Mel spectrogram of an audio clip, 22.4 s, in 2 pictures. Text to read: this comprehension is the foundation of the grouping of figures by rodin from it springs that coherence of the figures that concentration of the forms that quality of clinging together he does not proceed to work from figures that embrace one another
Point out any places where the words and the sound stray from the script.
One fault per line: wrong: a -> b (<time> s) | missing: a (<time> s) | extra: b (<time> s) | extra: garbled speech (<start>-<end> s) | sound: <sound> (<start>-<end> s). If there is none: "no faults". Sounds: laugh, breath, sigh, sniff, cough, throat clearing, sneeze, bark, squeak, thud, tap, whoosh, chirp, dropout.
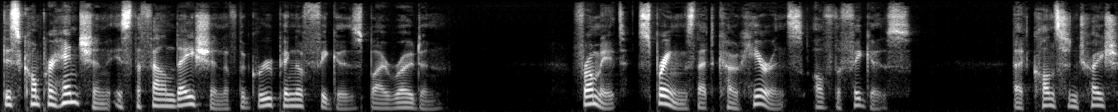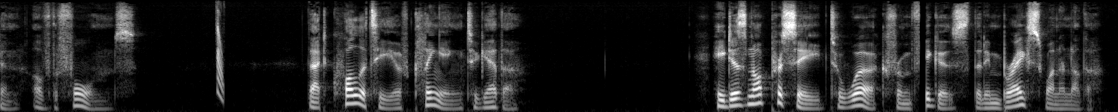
sound: chirp (13.3-13.4 s)
sound: dropout (20.4-20.4 s)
